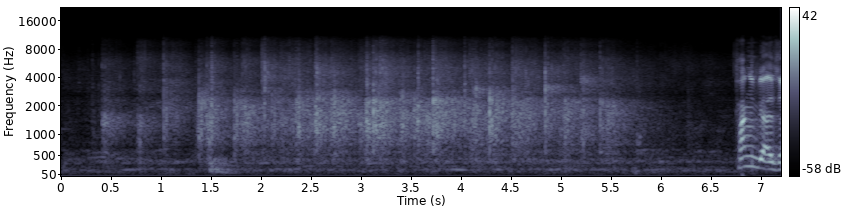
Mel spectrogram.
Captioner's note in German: Beifall bei der CDU und dem BÜNDNIS 90/DIE GRÜNEN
